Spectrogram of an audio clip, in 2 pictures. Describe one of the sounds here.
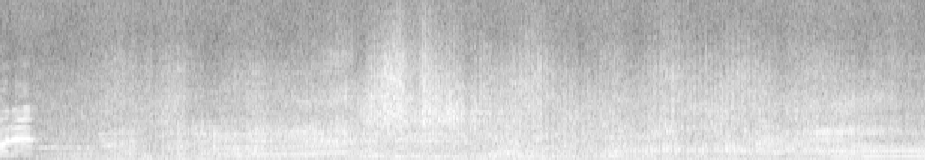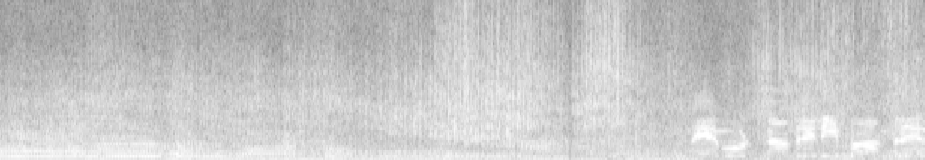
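Several race car engines roar and rev loudly, rising and falling in pitch.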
